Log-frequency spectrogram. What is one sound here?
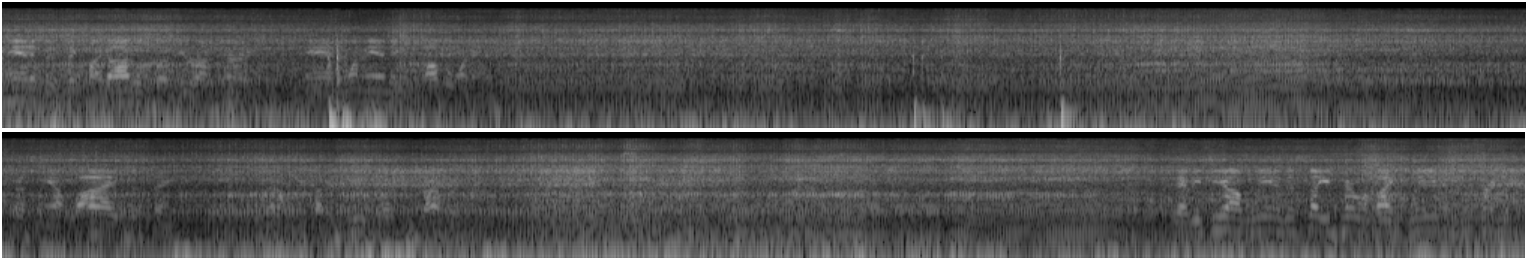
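A dirt bike engine revs and drones up close, its pitch rising and falling.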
